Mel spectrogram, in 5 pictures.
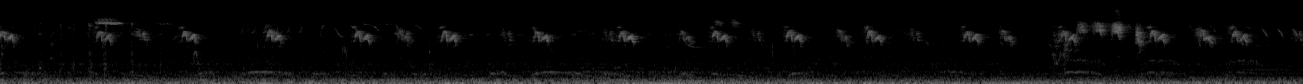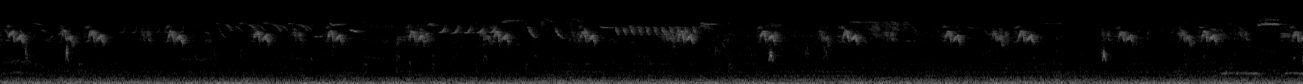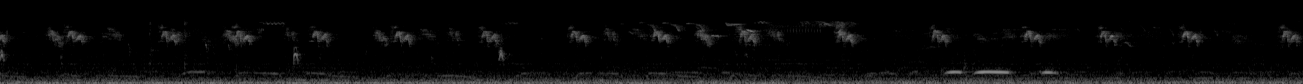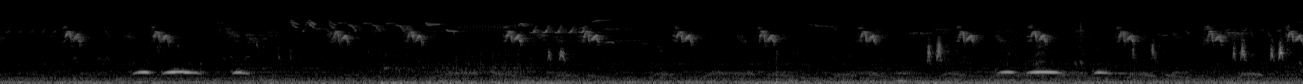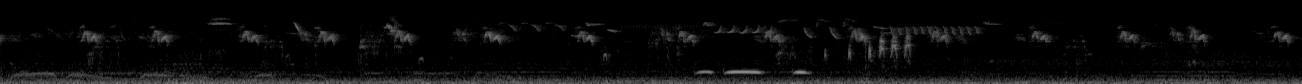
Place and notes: Luttons, UK - a moving away thunderstorm ...
a moving away thunderstorm ... pre-amped mics in a SASS ... bird calls ... song from ... wren ... house sparrow ... blackbird ... collared dove ... wood pigeon ... crow ... linnet ... starling ... background noise ... traffic ... a flag snapping ... ornamental lights dinging off wood work ...
Malton, UK, July 2019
